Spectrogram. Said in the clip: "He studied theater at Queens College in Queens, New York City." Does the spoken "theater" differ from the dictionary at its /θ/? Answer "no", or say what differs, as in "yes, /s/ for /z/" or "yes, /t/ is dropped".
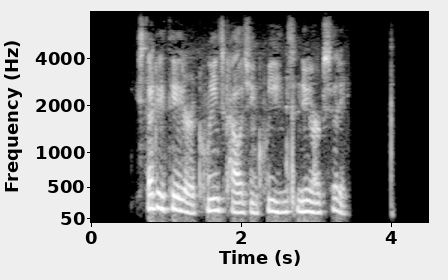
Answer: no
